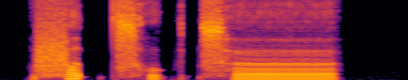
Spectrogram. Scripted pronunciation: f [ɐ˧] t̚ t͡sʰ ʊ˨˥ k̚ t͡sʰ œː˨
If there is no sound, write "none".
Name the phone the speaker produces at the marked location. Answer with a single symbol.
ɐ˧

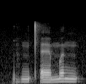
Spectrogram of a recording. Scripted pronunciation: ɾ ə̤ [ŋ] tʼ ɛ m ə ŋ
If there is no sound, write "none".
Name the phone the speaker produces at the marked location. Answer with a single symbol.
ŋ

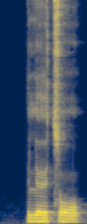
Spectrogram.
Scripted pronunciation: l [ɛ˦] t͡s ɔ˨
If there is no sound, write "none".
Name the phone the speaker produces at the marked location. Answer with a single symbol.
ɛ˨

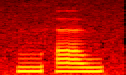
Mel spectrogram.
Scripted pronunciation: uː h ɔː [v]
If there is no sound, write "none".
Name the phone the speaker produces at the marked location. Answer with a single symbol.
w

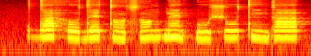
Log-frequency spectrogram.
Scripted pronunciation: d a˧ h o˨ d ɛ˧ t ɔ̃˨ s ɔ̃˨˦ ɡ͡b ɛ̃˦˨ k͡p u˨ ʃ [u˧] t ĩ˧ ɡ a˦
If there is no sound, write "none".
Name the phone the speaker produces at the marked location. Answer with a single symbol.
u˧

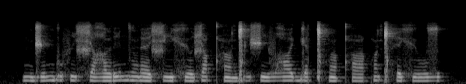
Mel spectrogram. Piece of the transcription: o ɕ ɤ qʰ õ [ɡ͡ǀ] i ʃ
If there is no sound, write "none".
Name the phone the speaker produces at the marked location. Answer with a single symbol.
ɡ͡ǀ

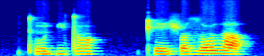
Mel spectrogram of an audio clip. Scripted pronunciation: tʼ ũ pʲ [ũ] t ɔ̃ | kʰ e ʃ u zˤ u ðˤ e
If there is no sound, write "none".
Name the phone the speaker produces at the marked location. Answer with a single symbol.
u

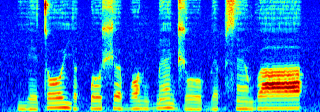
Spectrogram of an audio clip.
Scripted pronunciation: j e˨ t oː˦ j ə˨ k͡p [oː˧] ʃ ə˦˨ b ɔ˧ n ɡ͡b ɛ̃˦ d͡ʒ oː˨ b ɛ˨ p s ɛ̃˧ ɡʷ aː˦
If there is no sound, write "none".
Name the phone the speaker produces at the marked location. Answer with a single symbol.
o˧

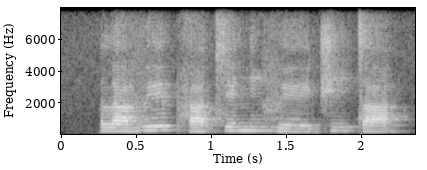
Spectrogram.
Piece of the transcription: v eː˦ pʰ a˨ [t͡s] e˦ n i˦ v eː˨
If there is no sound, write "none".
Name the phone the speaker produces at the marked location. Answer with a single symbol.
t͡s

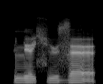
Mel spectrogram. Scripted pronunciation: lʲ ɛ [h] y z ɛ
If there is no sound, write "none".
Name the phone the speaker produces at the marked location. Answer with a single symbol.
ç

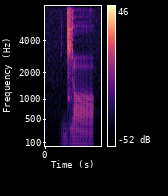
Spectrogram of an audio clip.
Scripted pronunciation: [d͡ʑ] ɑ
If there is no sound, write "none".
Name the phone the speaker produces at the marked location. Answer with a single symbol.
d͡ʑ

